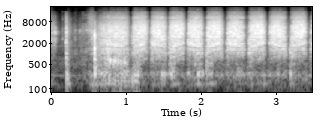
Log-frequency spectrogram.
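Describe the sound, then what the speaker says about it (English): The main part of a wooden brace for a piccolo guitar is hand sanded with rhythmic back-and-forth strokes. The scratchy rasp comes close and steady, about three strokes per second, after a few knocks at the start. "I'm going to sand just the main part of the brace."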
